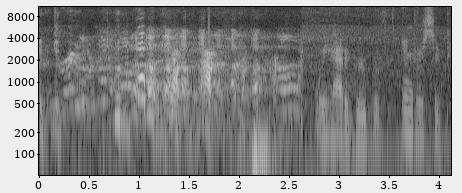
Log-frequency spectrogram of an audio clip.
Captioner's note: audience laughing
